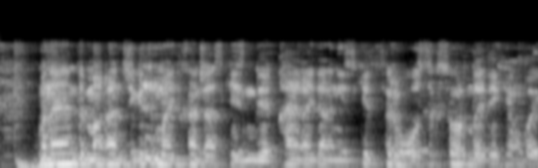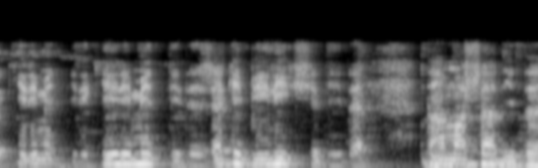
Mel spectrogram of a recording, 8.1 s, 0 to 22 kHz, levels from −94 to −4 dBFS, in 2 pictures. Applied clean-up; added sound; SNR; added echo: classical method WPE with log-MMSE.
